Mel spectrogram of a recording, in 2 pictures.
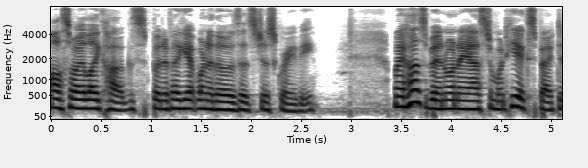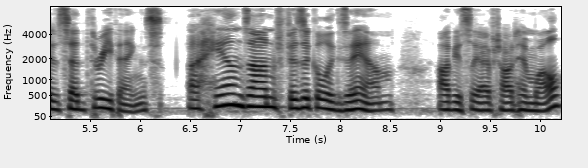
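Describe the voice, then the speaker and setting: At a moderate pace and medium pitch, a woman talks in an ordinary speaking voice with ordinary pitch variation. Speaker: podcast host and physician. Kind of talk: interview and scripted narration.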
